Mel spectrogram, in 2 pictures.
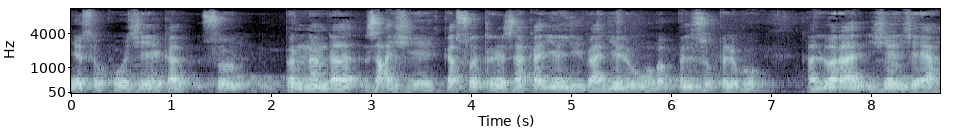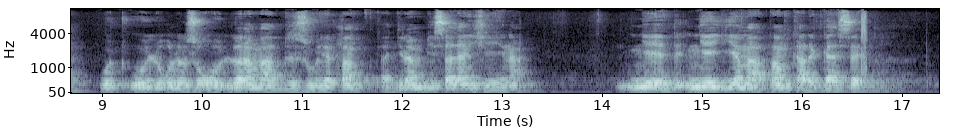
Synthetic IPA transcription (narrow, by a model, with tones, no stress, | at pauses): jɛ˦so˨koː˨ʒɛ˦je˨ka˨ | so˦pɨ˦ɾna˨mda˦za̰˦ʔʒɛ˨e˨ka˦so˦tɨ˨ɾɨ˨za˨ka˦jɛ˦lːiː˨ba˨jɛ˦lo˨o˨bɨ˦pɨ˦lzʊ˨pɨ˨lɨ˨ɡo˨ | ka˨lɔ˦ɾa˦ʒɛ˦nʒɛ˨ja˨o˨ʔo˦lʊ˨ʔʊ˨lo˨zʊ˨ʔʊ˨lɔ˦ɾa˨maː˨dɨ˨zu˦ja˦pa˦mka˨d͡ʒi˦ɾa˦m˦bi˦sa˦la˦nʒe˨jna̰˨˦˨ | ɲɛ˦jɛ˦maː˨pa˦mka˦dɨ˨ɡa˨lsɨ˦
